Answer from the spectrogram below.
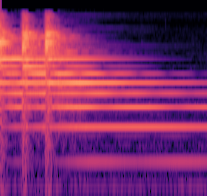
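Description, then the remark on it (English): Two quick, loud metallic clangs of a wrestling ring bell, followed by a bright ringing tone that hangs and slowly fades, with no voices. “go ahead and ring the bell.”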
